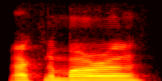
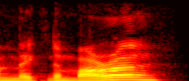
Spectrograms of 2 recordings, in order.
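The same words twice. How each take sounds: First: McNamara starting "mack", "mack-nuh-MAR-uh"; alternative pronunciation. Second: McNamara starting "mick", "mick-nuh-MAR-uh"; tentative pronunciation. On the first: Host trying the name another way, McNamara as "mack-nuh-MAR-uh". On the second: Host unsure of a user's name, McNamara as "mick-nuh-MAR-uh". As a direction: say McNamara with a short i in Mc. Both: Shown as a demonstration. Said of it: "It's probably McNamara".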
